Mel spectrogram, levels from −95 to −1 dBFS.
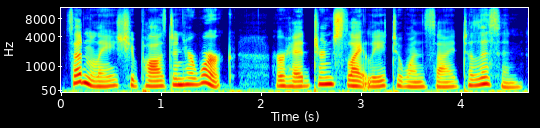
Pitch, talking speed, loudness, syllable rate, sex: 185 Hz, 190 wpm, -18 LUFS, 5.3 syllables/s, female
